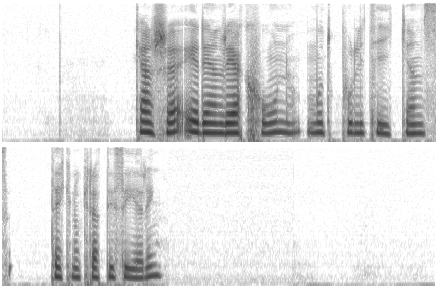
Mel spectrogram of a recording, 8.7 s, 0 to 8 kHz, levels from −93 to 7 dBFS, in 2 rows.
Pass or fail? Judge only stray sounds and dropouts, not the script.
pass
